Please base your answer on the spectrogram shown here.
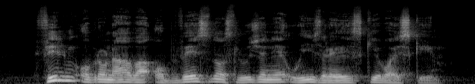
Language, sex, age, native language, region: Slovenian, male, 50-59, Slovenian, Savinja region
